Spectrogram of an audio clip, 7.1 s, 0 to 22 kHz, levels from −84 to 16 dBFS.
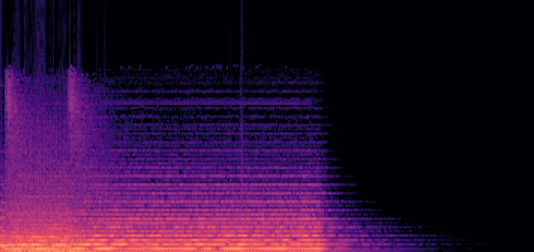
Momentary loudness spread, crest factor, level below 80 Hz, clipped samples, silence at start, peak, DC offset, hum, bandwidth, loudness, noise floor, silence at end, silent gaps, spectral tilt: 5 LU; 10 dB; -40 dBFS; 0.7%; 0 s; 0 dBFS; under 0.1%; none; 15.5 kHz; -9 LUFS; -84 dBFS; 2.55 s; none; -6 dB/octave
